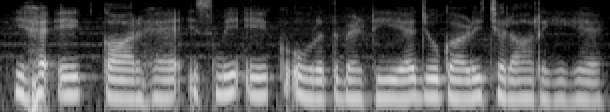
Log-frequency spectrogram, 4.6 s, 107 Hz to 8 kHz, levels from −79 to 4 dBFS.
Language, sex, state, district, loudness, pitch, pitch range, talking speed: Hindi, female, Uttar Pradesh, Saharanpur, -17 LUFS, 190 Hz, 185-205 Hz, 185 wpm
